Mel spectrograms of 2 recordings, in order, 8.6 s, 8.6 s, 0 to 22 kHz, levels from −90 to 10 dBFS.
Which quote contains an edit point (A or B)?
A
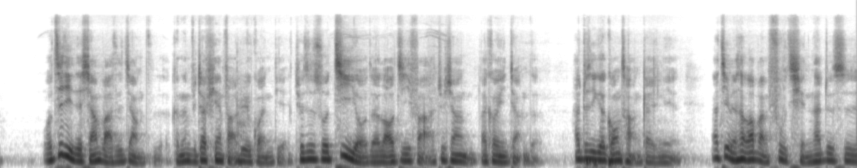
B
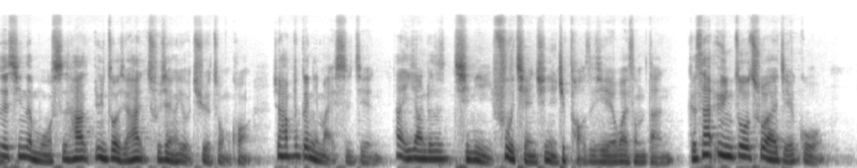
B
